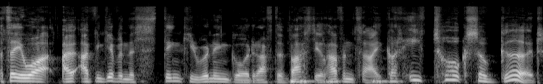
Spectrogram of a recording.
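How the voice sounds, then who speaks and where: With a British accent, a man at medium pitch talks at a fairly quick pace with lively intonation and hardly any pauses, the sound dry and close with no echo. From Britain. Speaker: Eurovision journalist and betting analyst. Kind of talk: casual chat.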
